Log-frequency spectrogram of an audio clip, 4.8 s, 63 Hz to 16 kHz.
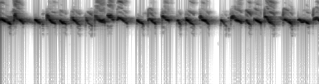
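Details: Caged white-crowned shama in moult with new feathers, recorded 6 September 2021, pouring out a fast, unbroken stream of bright whistled and chattering notes with sharp upward flicks.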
